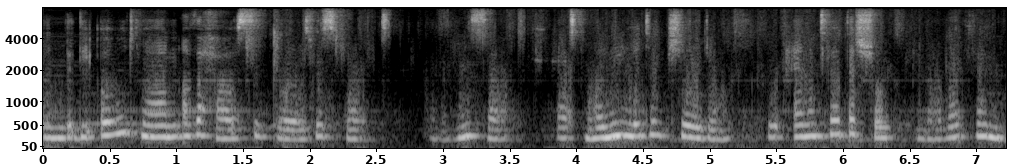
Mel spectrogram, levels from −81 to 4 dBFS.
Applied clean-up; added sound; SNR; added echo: neural separator model SepFormer DNS4.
